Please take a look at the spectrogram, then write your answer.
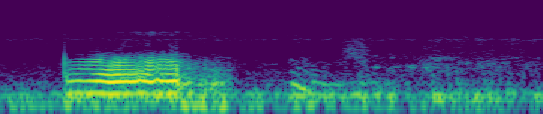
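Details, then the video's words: A sleeping dog snoring: one long, low, buzzy snore lasting about a second, followed by softer, rough breathing sounds against a quiet indoor background. "Собака храпит"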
